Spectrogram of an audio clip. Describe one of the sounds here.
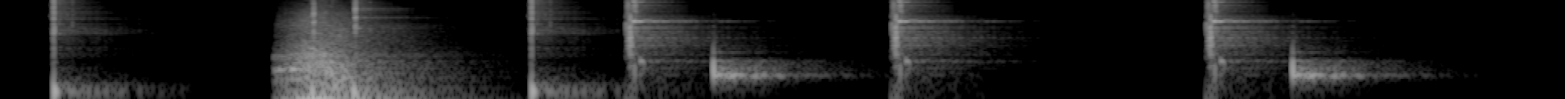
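Short game menu clicks sound one after another.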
